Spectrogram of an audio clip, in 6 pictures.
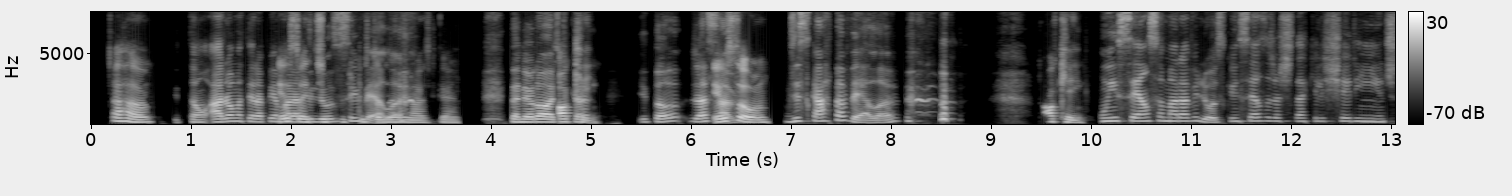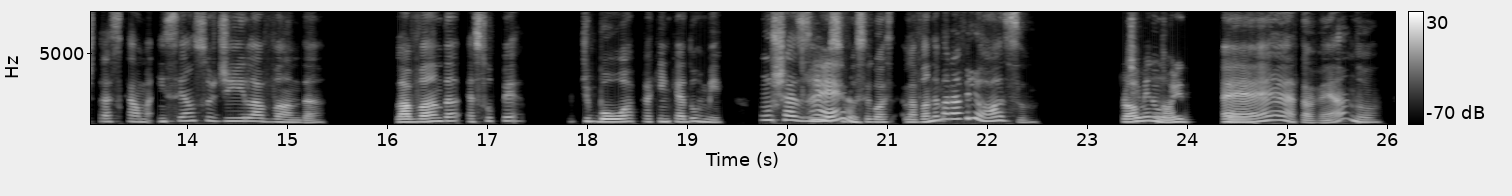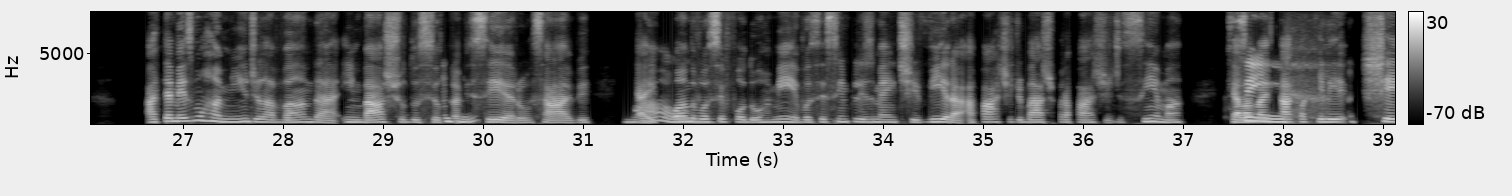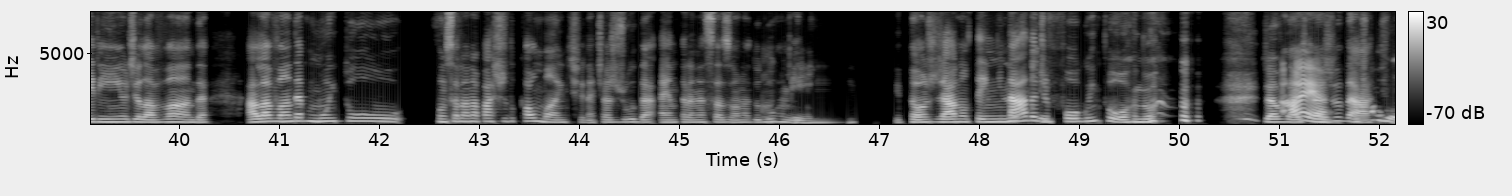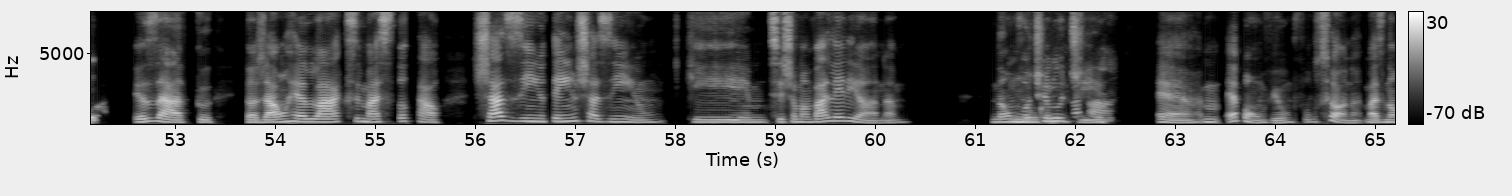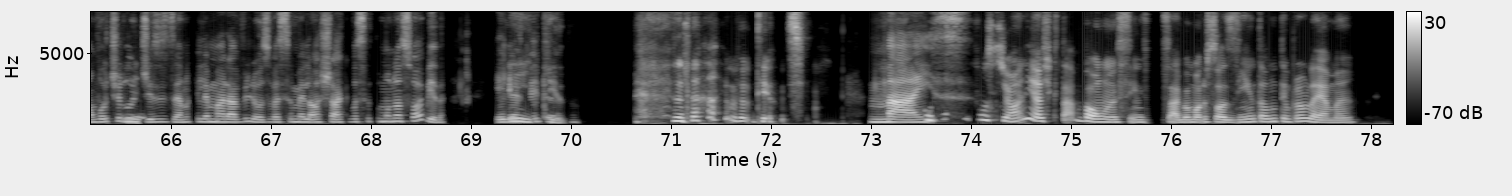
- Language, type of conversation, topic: Portuguese, advice, Como posso criar e manter um horário de sono consistente todas as noites?
- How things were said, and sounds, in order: unintelligible speech; chuckle; laugh; laugh; other background noise; laugh; tapping; laugh; laughing while speaking: "ai meu Deus"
